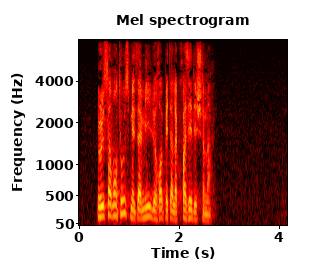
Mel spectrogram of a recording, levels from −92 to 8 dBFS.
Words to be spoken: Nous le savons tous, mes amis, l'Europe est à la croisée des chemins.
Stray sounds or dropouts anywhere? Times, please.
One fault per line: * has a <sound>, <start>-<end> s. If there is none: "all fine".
all fine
